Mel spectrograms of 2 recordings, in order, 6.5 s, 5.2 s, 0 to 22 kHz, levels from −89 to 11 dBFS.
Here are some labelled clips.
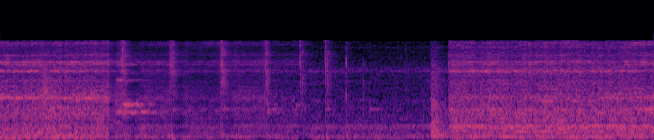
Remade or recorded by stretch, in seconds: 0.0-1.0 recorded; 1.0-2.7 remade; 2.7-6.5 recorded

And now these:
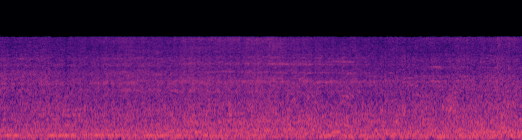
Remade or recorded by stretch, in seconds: 0.0-0.7 recorded; 0.7-3.8 remade; 3.8-5.2 recorded

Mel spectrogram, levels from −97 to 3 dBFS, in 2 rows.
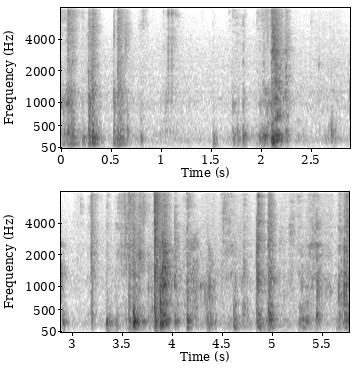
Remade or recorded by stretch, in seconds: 0.0-5.8 recorded

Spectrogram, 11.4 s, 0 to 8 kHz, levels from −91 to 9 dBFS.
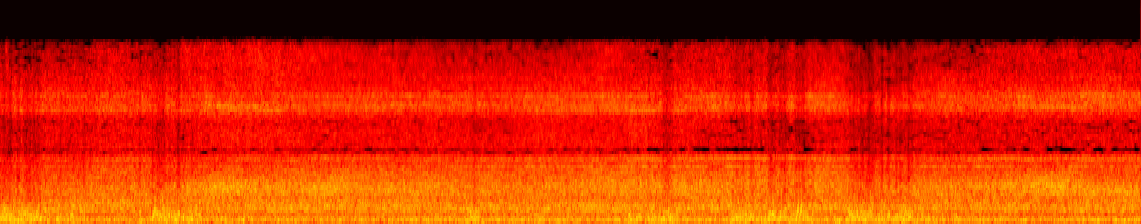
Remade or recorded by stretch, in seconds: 0.0-3.0 recorded; 3.0-6.3 remade; 6.3-8.0 recorded; 8.0-9.5 remade; 9.5-11.4 recorded

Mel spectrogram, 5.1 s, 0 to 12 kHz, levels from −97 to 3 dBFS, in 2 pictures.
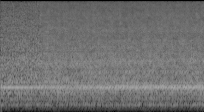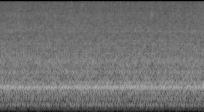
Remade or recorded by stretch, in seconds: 0.0-0.5 recorded; 0.5-5.1 remade

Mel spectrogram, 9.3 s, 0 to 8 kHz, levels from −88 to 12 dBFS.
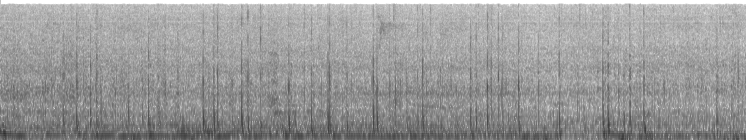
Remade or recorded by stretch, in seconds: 0.0-2.4 remade; 2.4-6.5 recorded; 6.5-9.3 remade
